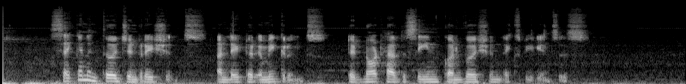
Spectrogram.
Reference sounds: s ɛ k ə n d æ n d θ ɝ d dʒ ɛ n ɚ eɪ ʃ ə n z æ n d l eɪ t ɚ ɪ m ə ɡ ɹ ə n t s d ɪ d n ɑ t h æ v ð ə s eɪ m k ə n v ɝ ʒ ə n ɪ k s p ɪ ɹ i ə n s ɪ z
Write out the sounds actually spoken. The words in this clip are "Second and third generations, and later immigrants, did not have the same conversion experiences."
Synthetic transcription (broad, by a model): s ɛ k ə n d æ n d t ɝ d dʒ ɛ n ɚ eɪ ʃ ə n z æ n d l eɪ t ɚ ɪ m ə ɡ ɹ ə n t s d ɪ d n ɑ t h æ v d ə s eɪ m k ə n v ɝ ʃ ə n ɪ k s p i ɹ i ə n s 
